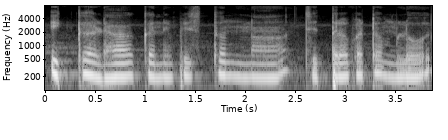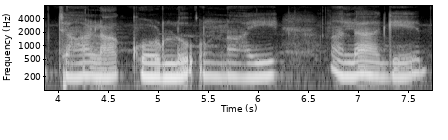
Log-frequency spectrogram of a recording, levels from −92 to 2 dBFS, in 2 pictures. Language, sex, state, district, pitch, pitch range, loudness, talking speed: Telugu, female, Andhra Pradesh, Sri Satya Sai, 205 Hz, 200-220 Hz, -17 LUFS, 55 wpm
